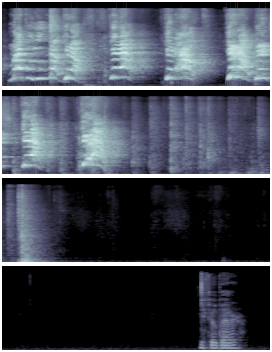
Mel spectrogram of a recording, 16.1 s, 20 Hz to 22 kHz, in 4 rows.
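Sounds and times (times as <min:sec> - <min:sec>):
person's excited voice: 0:00.0 - 0:06.0.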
